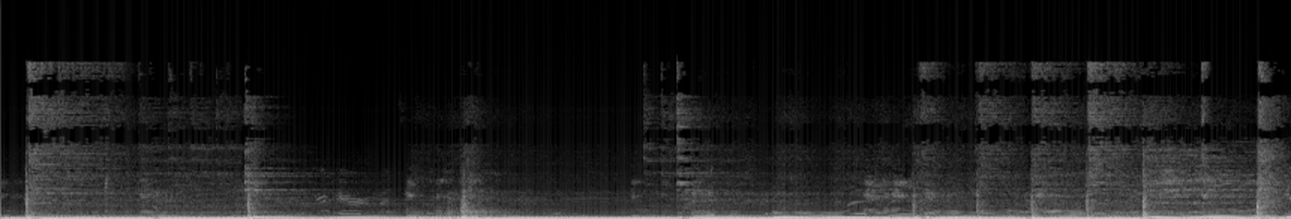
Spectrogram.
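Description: Live rock band playing loud: distorted electric guitar and bass guitar holding heavy chords that change every second or two, over a drum kit.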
